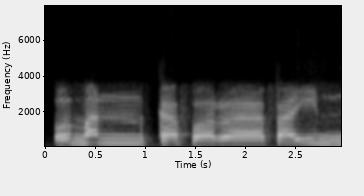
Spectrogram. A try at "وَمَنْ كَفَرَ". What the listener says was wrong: را زبر را لمبا نہ کریں اس کو.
